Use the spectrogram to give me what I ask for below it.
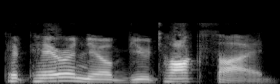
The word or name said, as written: piperonylbutoxide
